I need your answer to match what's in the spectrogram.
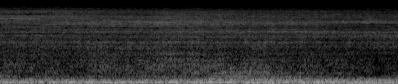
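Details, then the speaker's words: Fiat 500e A/C line being opened after the system was evacuated: a steady hiss, probably air rushing in or leftover gas, with green dye dripping, then it stops; hissing from an opened A/C line. "so leave this until it stops hissing I guess he didn't get all of it"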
